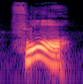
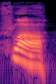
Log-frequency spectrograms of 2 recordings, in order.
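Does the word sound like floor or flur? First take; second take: floor; flur. First: The word is said like floor. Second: The word is said like flur. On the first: "Americans, however, pronounce fleur as floor" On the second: "whereas we pronounce it fleur"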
